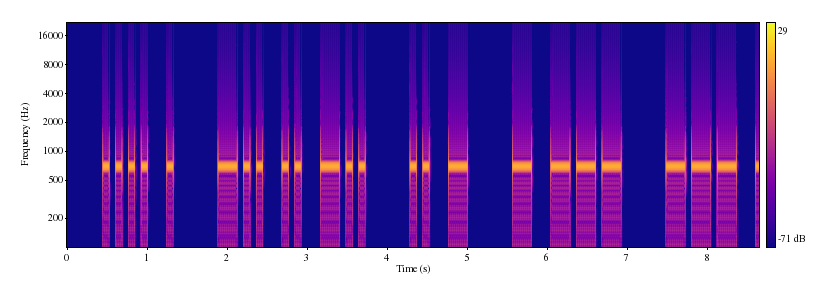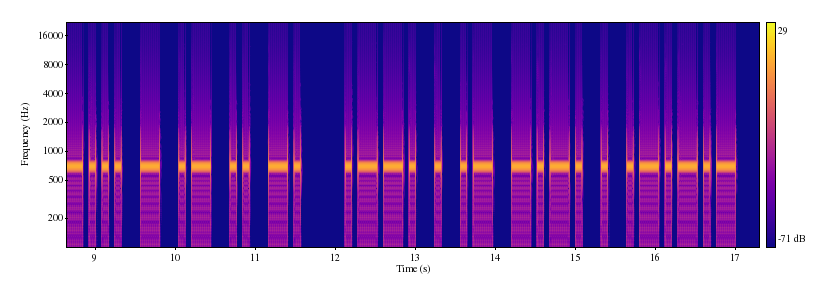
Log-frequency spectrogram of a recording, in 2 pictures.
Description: Morse code, heard as a keyed tone, about 15 wpm, 700 Hz. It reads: HE DID IT TO OBTAIN PEACE.
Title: Sentences from Top 1500 Words 15wpm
